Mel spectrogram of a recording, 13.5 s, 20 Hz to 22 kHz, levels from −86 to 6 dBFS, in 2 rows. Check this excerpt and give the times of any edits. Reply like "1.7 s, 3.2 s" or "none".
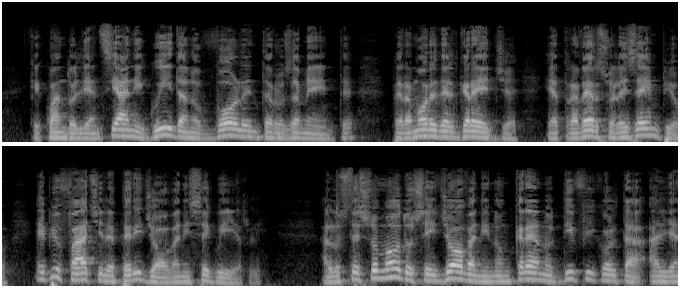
none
